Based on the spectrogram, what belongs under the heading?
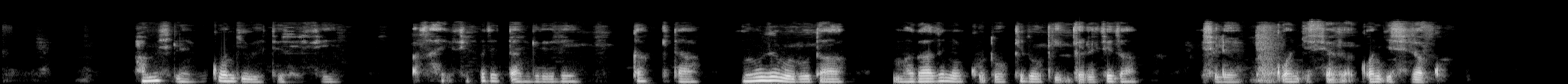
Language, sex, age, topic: Gamo, male, 18-24, agriculture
